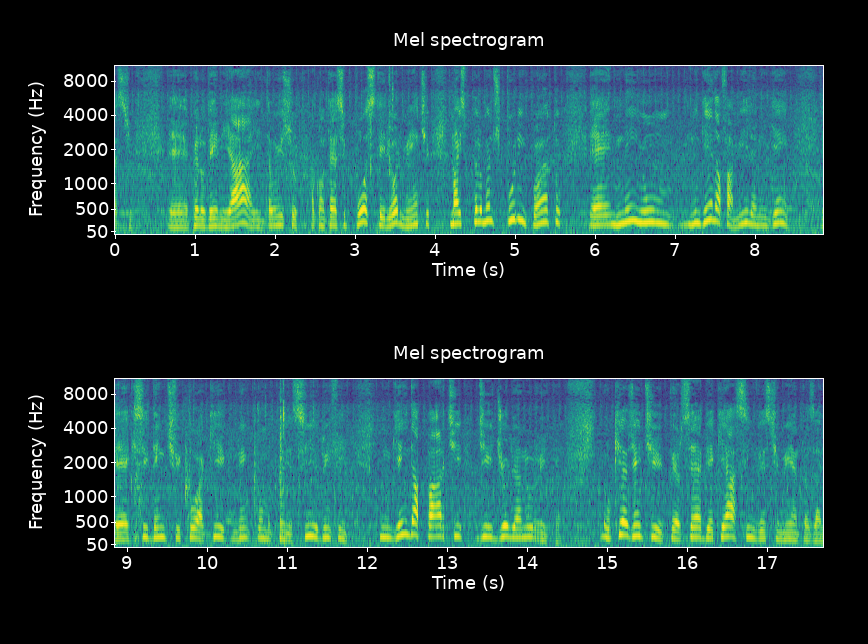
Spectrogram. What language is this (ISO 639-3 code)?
por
